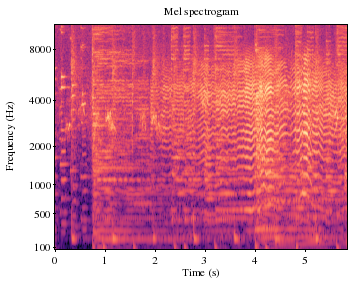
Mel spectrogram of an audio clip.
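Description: A cartoon swarm of bees buzzes steadily over a bright musical score, the drone holding loud and close throughout without fading.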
